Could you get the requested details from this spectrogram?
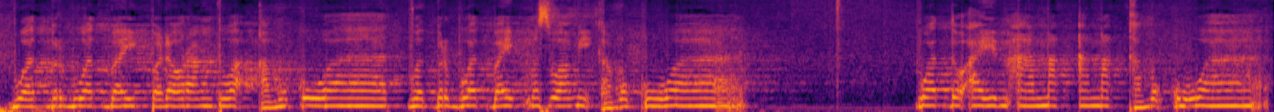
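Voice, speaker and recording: A woman's voice: medium pitch, darkish tone, roomy sound, a little hiss or hum, low-quality recording. A woman preacher, giving a sermon with emphatic, repetitive exhortation. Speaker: Islamic preacher. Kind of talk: religious sermon.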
